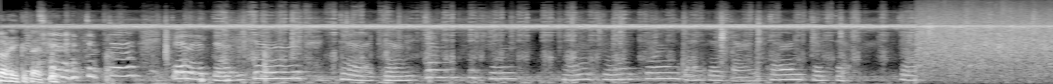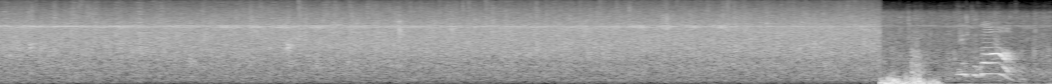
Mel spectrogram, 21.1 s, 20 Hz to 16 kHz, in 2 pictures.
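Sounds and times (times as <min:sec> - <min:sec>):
high-pitched insect trill: 0:00.0 - 0:19.3
rain falling: 0:09.2 - 0:21.0.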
